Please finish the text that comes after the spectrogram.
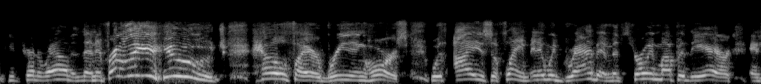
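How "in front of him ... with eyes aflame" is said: spring the monster on the listeners, big and drawn out; booming storyteller's shock moment; sudden dramatic reveal. A narrator's reading. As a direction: burst out louder and higher.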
